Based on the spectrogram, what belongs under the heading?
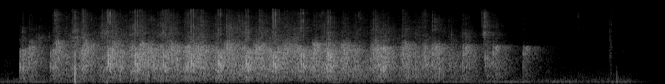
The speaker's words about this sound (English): I would like to take a moment to give them a round of applause as well.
